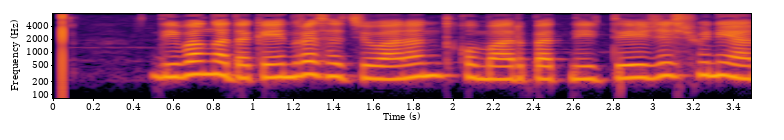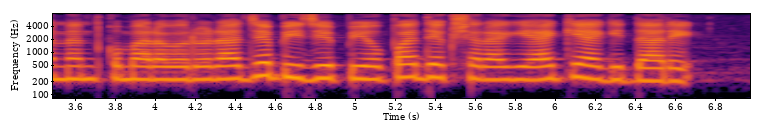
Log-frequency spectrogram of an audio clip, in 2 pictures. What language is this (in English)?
Kannada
